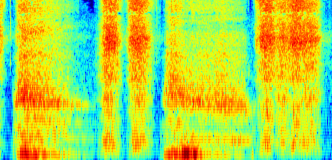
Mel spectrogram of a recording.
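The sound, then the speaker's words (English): Breathing exercise for anxiety: two quick, sharp sniffs in through the nose, then a long, loud whoosh out through the mouth. The pattern runs through two cycles, with no talking. “There's a good one where you inhale twice through your nose and out through your mouth. Do it a handful of times.”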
